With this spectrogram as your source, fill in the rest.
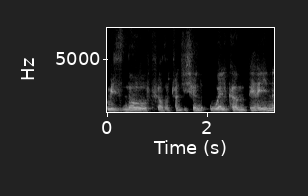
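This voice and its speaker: Speaking with a French accent, a man talks at a medium pitch. His pace is fairly slow. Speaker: webinar host. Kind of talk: webinar introduction.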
